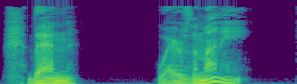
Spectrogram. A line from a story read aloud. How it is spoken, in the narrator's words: He asked calmly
